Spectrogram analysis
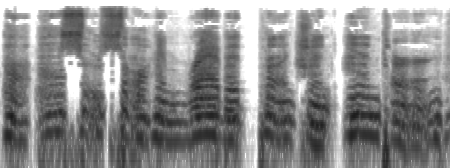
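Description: A man playing a grave, anonymous male whistleblower on a radio comedy bit, his voice electronically disguised, giving slow, solemn deadpan testimony. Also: extremely high pitch, creaky, slightly rough, dry recording, clean studio sound, full character voice. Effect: disguised voice, electronically altered. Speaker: anonymous informant caller.

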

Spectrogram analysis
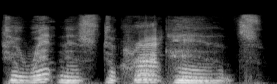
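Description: A man playing an anonymous male informant on a radio comedy bit, his voice electronically disguised, telling absurd events in a slow deadpan. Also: high voice, breathy edge, dry recording, heavily acted.

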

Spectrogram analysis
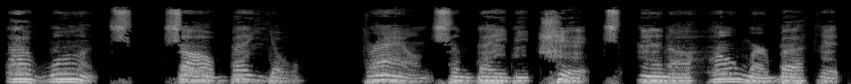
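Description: A man playing a grave, anonymous male whistleblower on a radio comedy bit, his voice electronically disguised, giving slow, solemn deadpan testimony. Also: sits high, crowd noise, heavily acted, rough recording. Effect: disguised voice, electronically altered. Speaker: anonymous informant caller.

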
